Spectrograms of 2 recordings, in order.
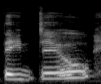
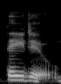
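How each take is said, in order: First: High, rising disbelief; surprised question. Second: Said in the usual way. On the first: Retold or imitated. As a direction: sound amazed and unsure, pitch up. Her surprised reply to doctor.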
